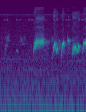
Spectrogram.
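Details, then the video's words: Red-whiskered bulbul singing a wild forest-voice song with long, twisting notes, used to train young birds: after faint chirps, a bright drawn-out whistle followed by a quick run of warbled, bouncing notes. "Chào mào hót giọng rừng âm dài xoắn cực hay/Dùng luyện chào mào non,má trắng học giọng rừng"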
